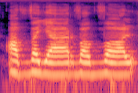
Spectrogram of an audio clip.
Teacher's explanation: அந்த சொற்களோட முதல்ல வரும்போது 2 மாத்திரை அளவிலிருந்து குறைந்து 1.5 மாத்திரை அளவில் ஒலிக்கிறது. இவ்வாறு குலைந்து ஒலிக்கும் ஔகாரம் ஔகார குறுக்கம்.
